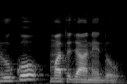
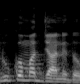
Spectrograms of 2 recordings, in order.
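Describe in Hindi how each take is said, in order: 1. पहले शब्द के बाद विराम है। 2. दूसरे शब्द के बाद विराम है। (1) "अब रुको में पहले लगा दें" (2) "रुको मत के बाद अल्प विराम लगा दें"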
